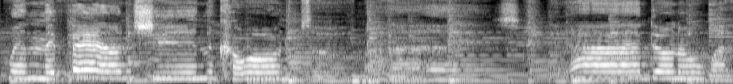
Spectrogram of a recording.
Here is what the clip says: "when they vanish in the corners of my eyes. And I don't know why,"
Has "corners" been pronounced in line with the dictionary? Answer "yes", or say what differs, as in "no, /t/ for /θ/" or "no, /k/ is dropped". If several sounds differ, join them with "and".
yes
